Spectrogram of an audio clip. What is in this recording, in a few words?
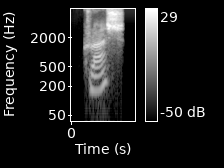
"crush", Indian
